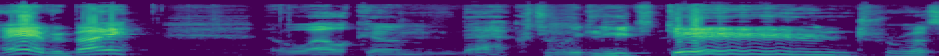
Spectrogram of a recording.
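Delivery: spooky put-on voice. Streamer welcoming everybody back to elite dangerous, in a scary voice. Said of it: "I'm doing the scary voice".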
